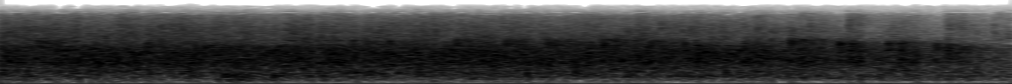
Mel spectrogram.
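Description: Large audience applauding, a dense steady clapping that thins out and fades near the end.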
